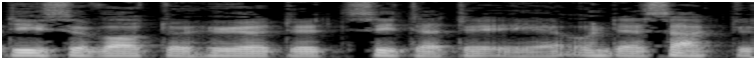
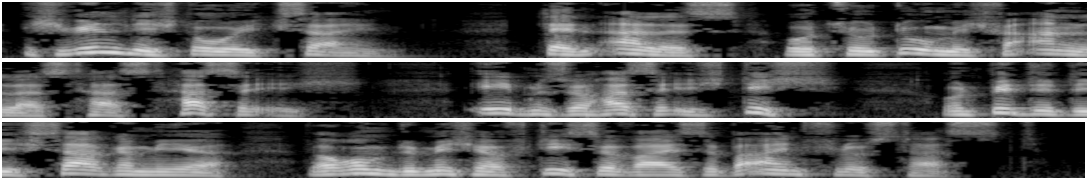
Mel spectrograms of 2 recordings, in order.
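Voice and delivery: raised, higher voice of protest; crying out angrily; 5 semitones higher, 5 dB louder than usual. A narrator's reading. Fisherman rejects his soul and demands answers, raised angry voice. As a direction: protest hotly, louder and higher. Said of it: "schrie der junge Fischer".

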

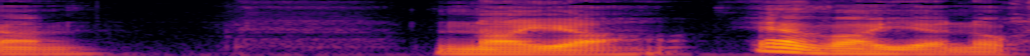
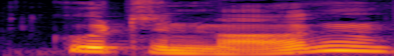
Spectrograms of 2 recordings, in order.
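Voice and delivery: higher greeting with a rising end; small fellow's high-pitched hello; friendly little Hans; 8 semitones higher, 5 dB louder than usual. Acted. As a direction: answer in a high, eager voice. Hans answers the miller.

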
